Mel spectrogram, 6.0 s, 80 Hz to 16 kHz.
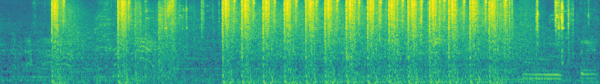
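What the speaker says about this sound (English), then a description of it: "I'm shooting at him." Gunfire in The Division 2 video game, heavy overlapping bursts of loud automatic shots in an intense firefight, sharp cracks repeating rapidly and unevenly throughout, with brief electronic beeps near the end.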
